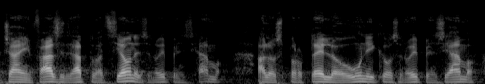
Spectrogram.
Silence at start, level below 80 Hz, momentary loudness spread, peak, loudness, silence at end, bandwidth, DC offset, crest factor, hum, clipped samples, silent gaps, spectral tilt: 0 s; -58 dBFS; 15 LU; -6 dBFS; -30 LUFS; 0.1 s; 16 kHz; under 0.1%; 24 dB; none; under 0.1%; none; -5 dB/octave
